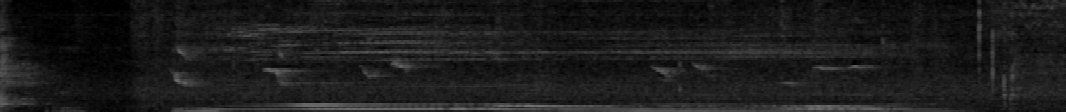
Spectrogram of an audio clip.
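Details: Pet Alaskan Malamute Luoluo asking for watermelon with affectionate pestering; a long, smooth, talking howl rises quickly, holds, and slowly slides downward over about three and a half seconds before ending in a short low drop.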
